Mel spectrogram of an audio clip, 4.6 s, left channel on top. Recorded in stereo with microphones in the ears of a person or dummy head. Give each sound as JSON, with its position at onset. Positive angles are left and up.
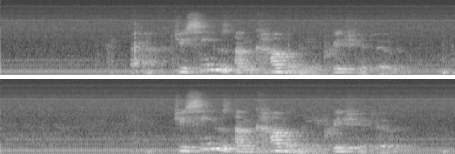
{"t": 1.7, "sound": "a man speaking", "side_deg": 15, "distance_m": 1.4}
